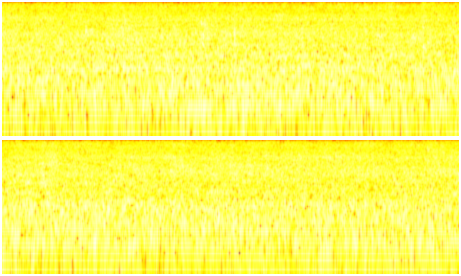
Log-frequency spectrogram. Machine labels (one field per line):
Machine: pump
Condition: normal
